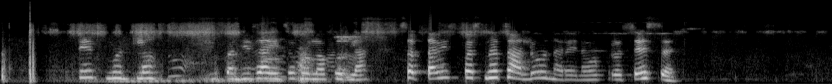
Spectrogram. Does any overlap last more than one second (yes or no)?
yes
